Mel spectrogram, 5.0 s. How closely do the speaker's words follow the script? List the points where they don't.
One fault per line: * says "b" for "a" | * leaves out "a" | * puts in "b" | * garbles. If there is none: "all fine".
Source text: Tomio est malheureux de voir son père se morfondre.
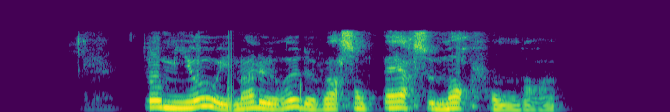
all fine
